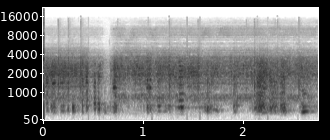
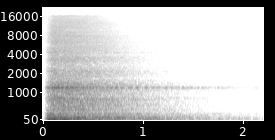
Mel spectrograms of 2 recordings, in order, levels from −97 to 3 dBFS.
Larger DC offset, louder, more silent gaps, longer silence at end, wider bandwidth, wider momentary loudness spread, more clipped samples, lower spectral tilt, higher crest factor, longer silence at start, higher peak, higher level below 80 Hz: neither; first, -17 LUFS vs -46 LUFS; neither; second, 0 s vs 0.85 s; about the same, 16 kHz vs 16.5 kHz; second, 4 LU vs 20 LU; neither; second, 0 dB/octave vs -5.5 dB/octave; about the same, 18 dB vs 20 dB; about the same, 0 s vs 0 s; first, 0 dBFS vs -26 dBFS; second, -76 dBFS vs -48 dBFS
